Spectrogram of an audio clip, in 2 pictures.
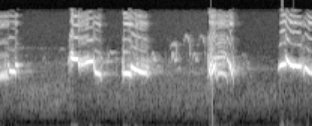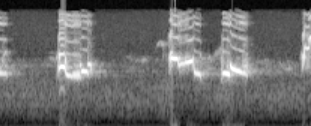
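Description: An American robin sings a steady run of clear, slurred whistled phrases, each rising and falling, about two per second, in a quiet setting.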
